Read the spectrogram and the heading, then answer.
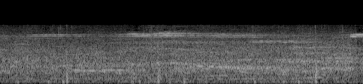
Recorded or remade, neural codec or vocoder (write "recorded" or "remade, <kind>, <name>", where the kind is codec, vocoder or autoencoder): recorded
